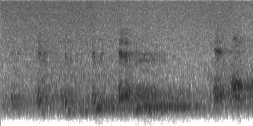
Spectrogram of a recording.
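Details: Two Barred Owls calling back and forth during the day or evening while still light, trading wild, mid-pitched hoots and cackling, wavering notes in quick, irregular bursts, one owl using both calls interchangeably.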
